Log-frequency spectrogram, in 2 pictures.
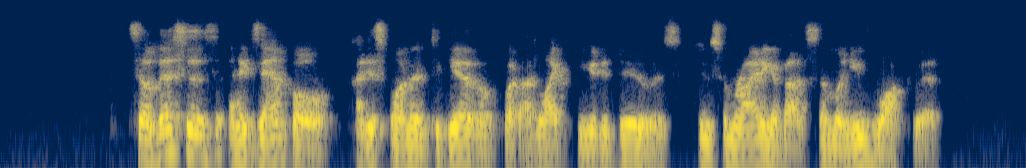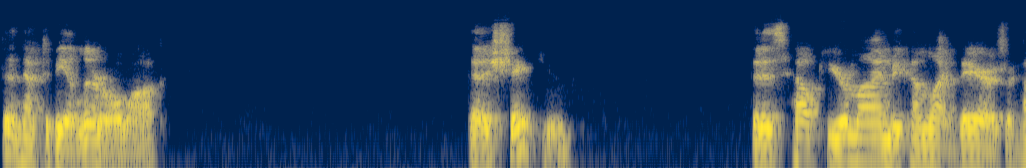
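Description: A middle-aged man speaks calmly into a microphone over an online call.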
